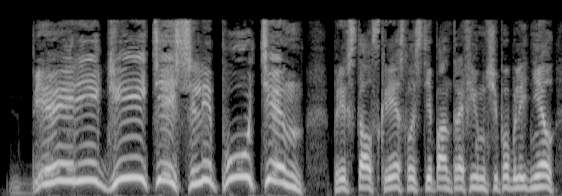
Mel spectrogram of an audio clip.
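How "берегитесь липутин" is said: медленно, выше и громче, с угрозой; протяжный предостерегающий окрик; грозное предостережение. Acted. (грозный окрик Липутину)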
